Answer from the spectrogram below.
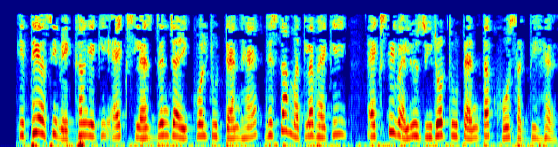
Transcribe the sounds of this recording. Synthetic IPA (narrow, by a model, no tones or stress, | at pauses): ɪt̪ʰːeːəsĩːʋ̪eːkʰãːɡeːkiʔɛːkslɛs̬d̪ɪnd͡ʒãːiːkʋəlʈuːʈɛnɦɛːd͡ʒɪsd̪aːmɐt̪ləbɦɛːkiɛːksʈiːʋɛːljuːziːɾoːʈuːʈɛːnt̪əkhoːsək̚d̪iːɦɛː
